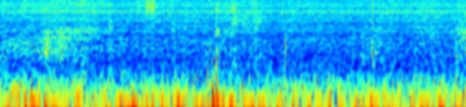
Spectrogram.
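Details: Male British Shorthair named Kimi stretching and purring loudly as he enjoys a brushing; continuous deep, throbbing rumble under soft rustling brush sounds and a few light taps.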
